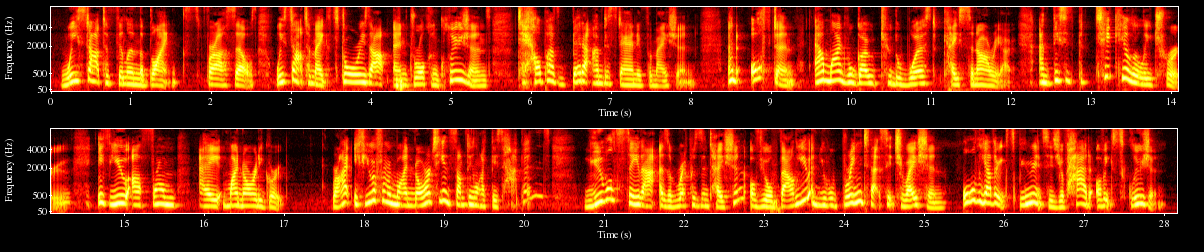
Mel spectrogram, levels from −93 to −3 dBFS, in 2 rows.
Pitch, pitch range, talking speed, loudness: 220 Hz, 180-265 Hz, 180 wpm, -17 LUFS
